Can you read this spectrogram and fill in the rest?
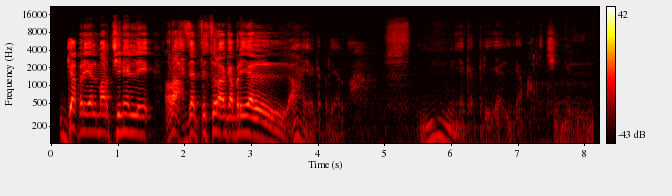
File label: Arabic football reporter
